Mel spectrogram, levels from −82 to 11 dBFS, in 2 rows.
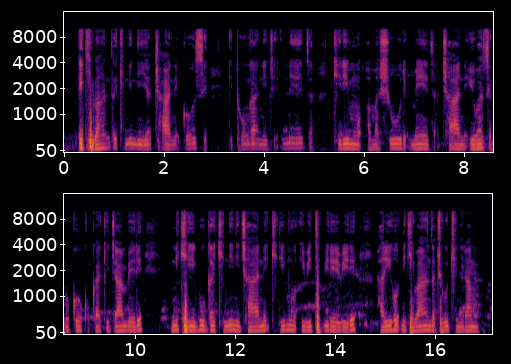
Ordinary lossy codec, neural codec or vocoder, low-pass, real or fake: AAC, 64 kbps; vocoder, 22.05 kHz, 80 mel bands, Vocos; 9.9 kHz; fake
